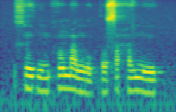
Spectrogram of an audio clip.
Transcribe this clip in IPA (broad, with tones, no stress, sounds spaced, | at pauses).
x ə̃˦ v ɡʷ ə̃˨ m h ɔ̃˦ m ɑ˨ ŋʷ æ˩ kʷ i˩ sˤ ə˥ h ʌ˥ v m ĩ˨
